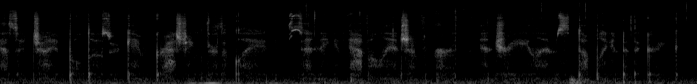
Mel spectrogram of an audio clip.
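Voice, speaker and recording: Someone whispers in a gentle tone at a moderate pace. Noticeable background noise runs underneath. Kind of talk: bedtime story reading, ASMR. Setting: binaural recording, listen with headphones. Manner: whispered; whispering, gentle.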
